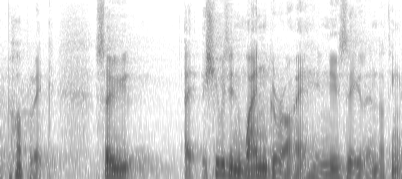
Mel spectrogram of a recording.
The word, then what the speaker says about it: Whangarei: So she was in Whangarei in New Zealand. I think that's how you pronounce it. And how'd you say it? Whangarei, yeah, that'll work.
